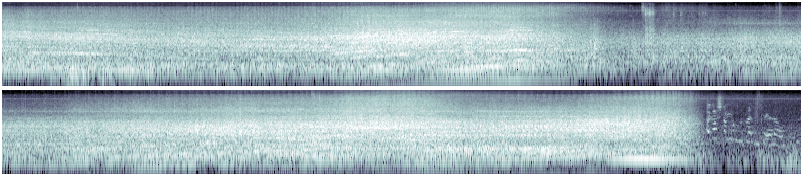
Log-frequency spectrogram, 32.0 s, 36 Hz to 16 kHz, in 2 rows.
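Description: Diesel engines of vintage AEC commercial vehicles driving past: first an AEC tractor unit pulling a trailer, growing louder as it passes, then after a break about 13 seconds in, a coach pulling past with a long, steady engine note that stays loud until it cuts off suddenly at the end.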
